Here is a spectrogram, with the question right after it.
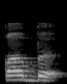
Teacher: Dibaca qob dengan huruf ba disukun dan dimantulkan maka dinamakan qalqalah kubra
